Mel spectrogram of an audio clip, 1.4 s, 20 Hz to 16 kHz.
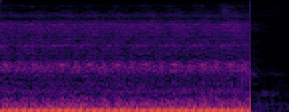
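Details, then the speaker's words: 2010 Ford C-Max diesel, sat six months with battery disconnected, wouldn't start from immobilizer fault after instrument cluster repair: after clearing errors, about a second of even, low, healthy idle; fault fixed. "Kręcimy Chyba za szybko jeszcze raz jest okej także usterka rzeczywiście usunięta"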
